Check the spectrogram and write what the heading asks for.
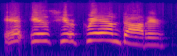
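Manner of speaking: wolf mimicking a little girl; wolf faking the girl. A narrator's reading. Wolf at the door pretending to be the granddaughter. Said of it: "said the wolf".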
